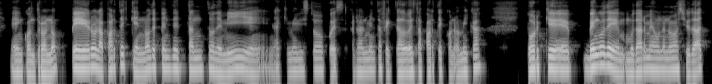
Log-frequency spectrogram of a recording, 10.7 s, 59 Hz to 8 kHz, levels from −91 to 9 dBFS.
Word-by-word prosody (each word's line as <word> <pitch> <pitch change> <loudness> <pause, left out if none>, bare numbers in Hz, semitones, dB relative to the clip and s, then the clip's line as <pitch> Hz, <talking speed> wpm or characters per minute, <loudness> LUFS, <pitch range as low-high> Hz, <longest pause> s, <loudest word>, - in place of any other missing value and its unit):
en 115 0 -1
control, 110 0 0
¿no? 130 - -3
Pero 145 +2 +6
la 130 -2 +2
parte 150 +4 -1
que 130 -5 -1
no 130 +3 0
depende 145 0 -1
tanto 140 -1 -3
de 120 -2 0
mí, 130 +3 0
en 115 0 -3 0.2
la - - -8
que 120 - -13
me 125 - -4
he - - -4
visto, 130 +1 -5
pues 115 - -5
realmente 125 +2 -4
afectado, 115 -1 -1
es 125 0 -2
la 120 - -3
parte 120 +2 -4
económica, 125 +7 -4 0.6
porque 140 -1 +3
vengo 155 +6 +5
de 150 -7 +5
mudarme 125 +4 0
a - - 0
una 135 0 -1
nueva 135 +1 0
ciudad, 115 -4 -1
130 Hz, 185 wpm, -21 LUFS, 120-140 Hz, 0.6 s, Pero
